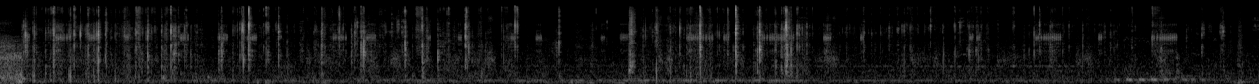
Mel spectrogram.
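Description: Thick cardboard game parts being punched out of a die-cut punchboard sheet and handled: many irregular sharp snaps and clicks with rustling of card.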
